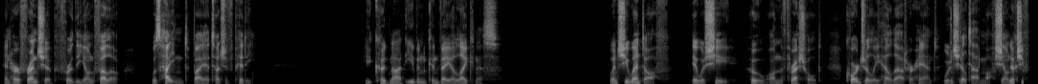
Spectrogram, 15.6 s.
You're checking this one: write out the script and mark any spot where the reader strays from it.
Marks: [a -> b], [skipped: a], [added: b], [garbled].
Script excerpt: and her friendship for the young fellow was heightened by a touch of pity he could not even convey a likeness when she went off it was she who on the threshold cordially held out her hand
and her friendship for the young fellow was heightened by a touch of pity he could not even convey a likeness when she went off it was she who on the threshold cordially held out her hand [garbled]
